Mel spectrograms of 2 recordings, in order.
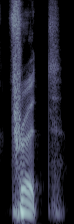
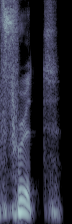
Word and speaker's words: fruit: Oh, and also fruit. So fruit.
